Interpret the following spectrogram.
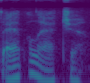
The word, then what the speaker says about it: Appalachia: homie explore the West Virginia wasteland good old Appalachia I know that's the proper pronunciation but I dislike it I'd rather say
